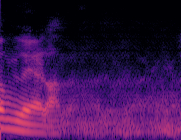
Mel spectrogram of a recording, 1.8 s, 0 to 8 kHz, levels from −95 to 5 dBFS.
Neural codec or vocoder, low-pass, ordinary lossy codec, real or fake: codec, 16 kHz, 1 kbps, FreqCodec, larger model; none; none; fake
